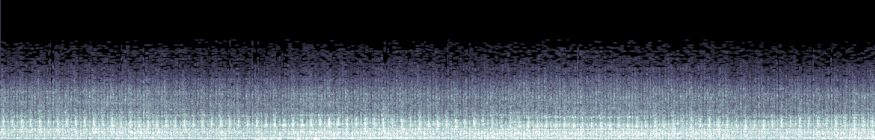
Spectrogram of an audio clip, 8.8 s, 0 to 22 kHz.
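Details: Cummins 12-valve diesel idling: even, sharp knock about three beats a second over the clatter; owner suspects the injection pump, engine knock at idle.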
